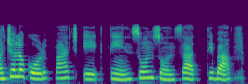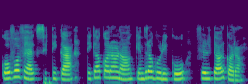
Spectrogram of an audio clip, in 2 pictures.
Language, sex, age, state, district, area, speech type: Odia, female, 18-30, Odisha, Kalahandi, rural, read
